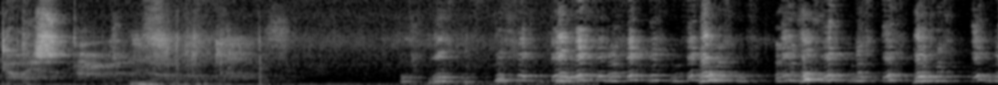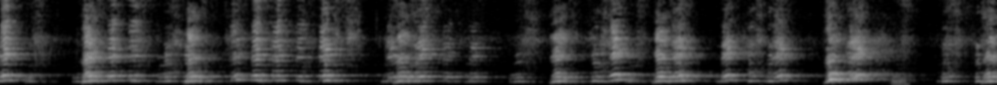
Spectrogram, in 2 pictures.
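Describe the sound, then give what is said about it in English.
A dog gives a long, rapid run of short, high-pitched yips and whimpers, steady in loudness, following a few seconds of low rumbling noise at the start. “Listen to the dog.”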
